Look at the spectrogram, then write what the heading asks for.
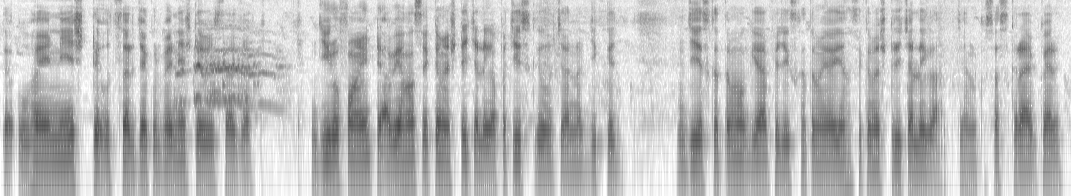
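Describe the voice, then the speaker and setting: Clear-voiced male exam tutor, even tone. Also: mid-range voice, normal speed. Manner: repeats questions and answers. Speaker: exam coaching teacher. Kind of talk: practice question walkthrough, reading questions then giving answers.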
